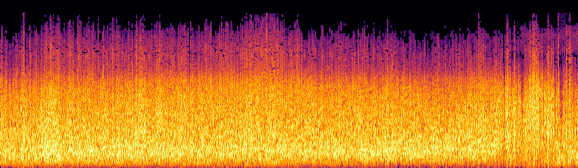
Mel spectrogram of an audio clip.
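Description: Motorboat running at speed: a steady rush of wind on the microphone and water churning past the hull, with the engine blended into it.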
